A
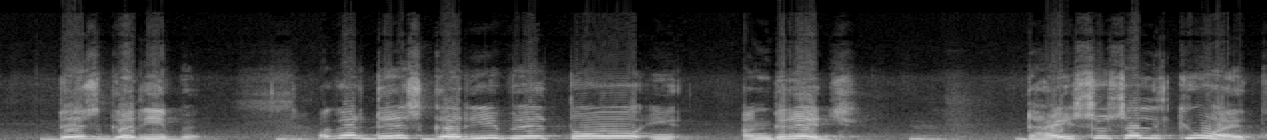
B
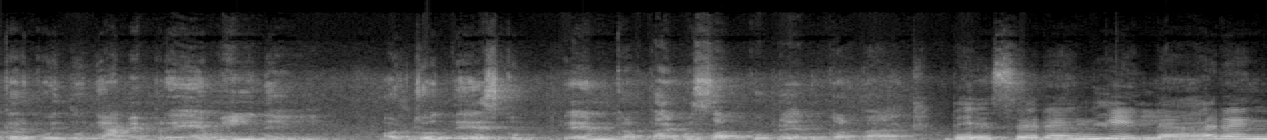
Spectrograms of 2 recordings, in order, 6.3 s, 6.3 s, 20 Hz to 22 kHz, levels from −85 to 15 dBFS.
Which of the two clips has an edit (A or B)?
B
